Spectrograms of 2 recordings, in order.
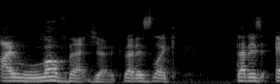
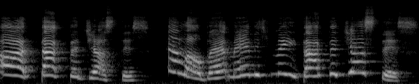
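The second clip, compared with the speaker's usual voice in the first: very high, squeaky, swooping character voice. Showing the voice found for the character Doctor Justice. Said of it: "that turned into Doctor Justice".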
